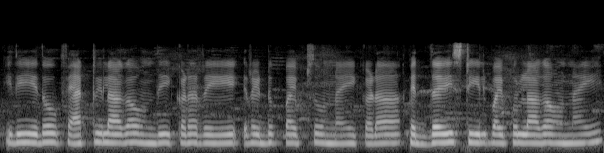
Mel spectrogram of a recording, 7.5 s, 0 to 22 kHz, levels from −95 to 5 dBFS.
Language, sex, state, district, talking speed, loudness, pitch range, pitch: Telugu, female, Andhra Pradesh, Krishna, 125 wpm, -30 LUFS, 185-195 Hz, 190 Hz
